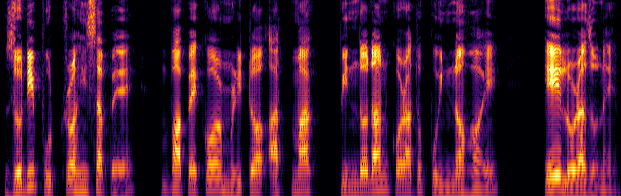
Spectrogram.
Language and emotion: Assamese, neutral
